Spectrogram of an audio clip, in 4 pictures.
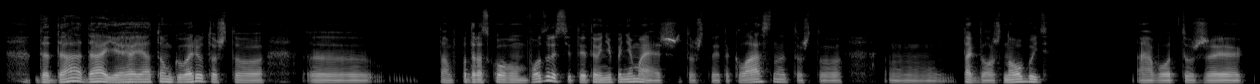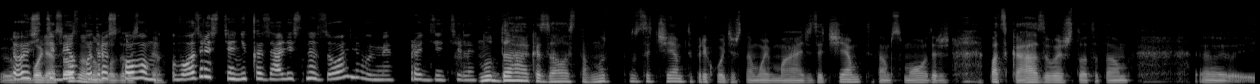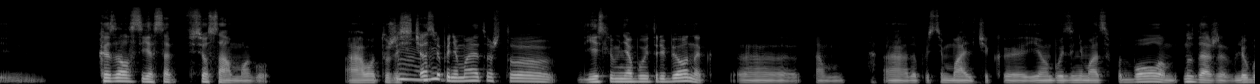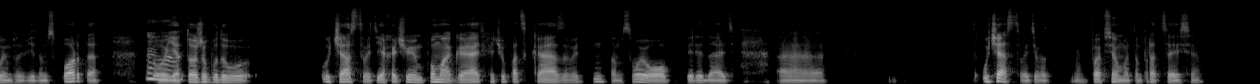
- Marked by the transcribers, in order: tapping
- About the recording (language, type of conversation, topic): Russian, podcast, Как на практике устанавливать границы с назойливыми родственниками?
